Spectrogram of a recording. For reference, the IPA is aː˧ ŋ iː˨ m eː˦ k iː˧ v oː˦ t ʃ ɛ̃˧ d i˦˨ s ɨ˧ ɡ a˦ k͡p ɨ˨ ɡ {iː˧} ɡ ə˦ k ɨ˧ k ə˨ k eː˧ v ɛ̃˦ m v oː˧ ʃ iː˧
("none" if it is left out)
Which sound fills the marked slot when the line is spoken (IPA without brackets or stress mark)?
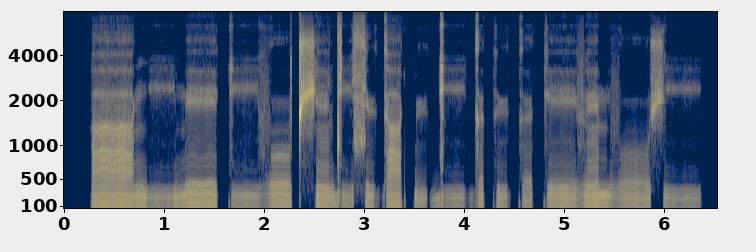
iː˧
